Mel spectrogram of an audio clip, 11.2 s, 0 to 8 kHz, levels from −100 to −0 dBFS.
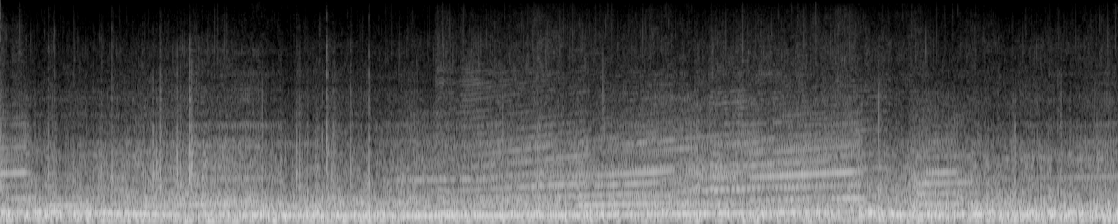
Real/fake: real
